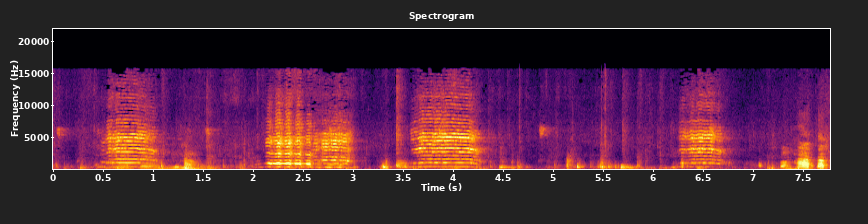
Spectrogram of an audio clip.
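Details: Several nasal, quavering bleats come from goats being fed coconut pulp, known as tubuan, about every second and a half. Low murmuring and a few clicks fill the gaps between the cries.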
